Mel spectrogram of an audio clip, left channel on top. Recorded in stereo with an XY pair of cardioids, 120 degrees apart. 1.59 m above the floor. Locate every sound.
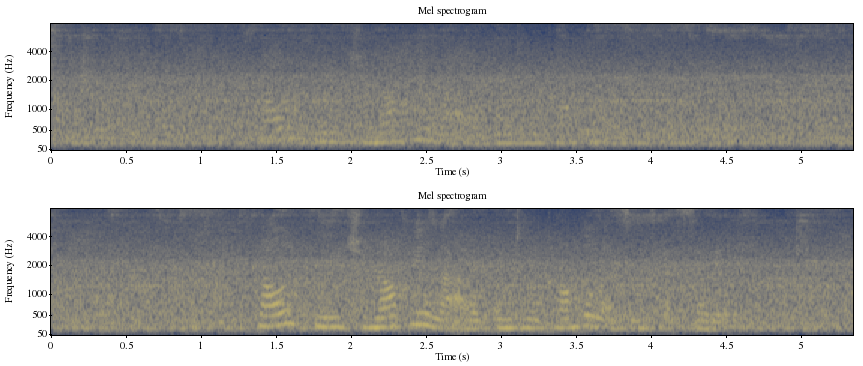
1.4 s a woman speaking: 55° right, 0.8 m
